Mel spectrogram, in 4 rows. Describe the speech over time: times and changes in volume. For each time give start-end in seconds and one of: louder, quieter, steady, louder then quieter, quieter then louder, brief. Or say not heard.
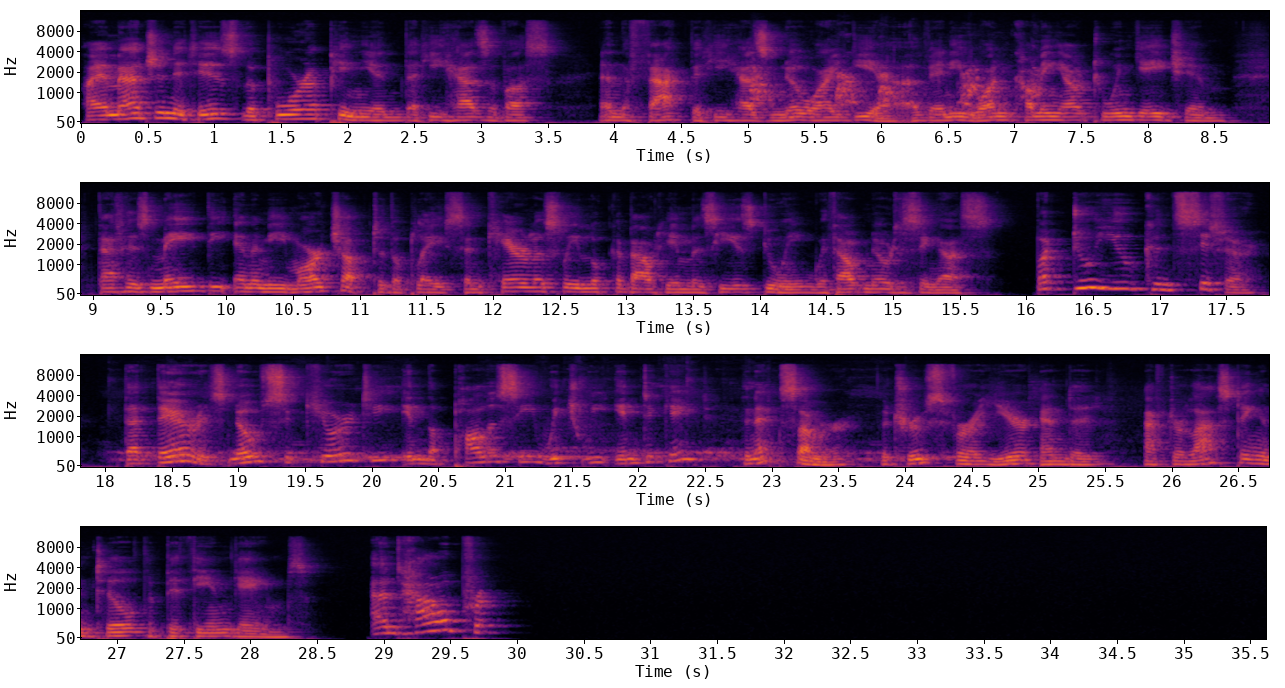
0.0-29.8 steady.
